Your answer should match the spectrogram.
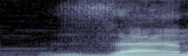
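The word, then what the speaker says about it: ز: Za makes a similar sound in English to the letter Z in the word buzz or the word zoo.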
